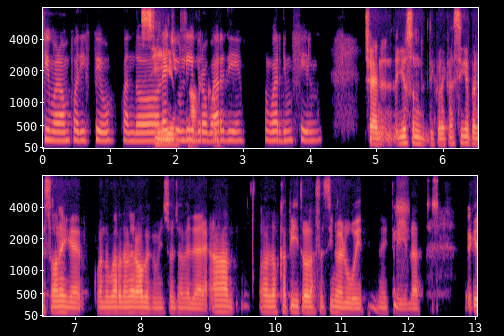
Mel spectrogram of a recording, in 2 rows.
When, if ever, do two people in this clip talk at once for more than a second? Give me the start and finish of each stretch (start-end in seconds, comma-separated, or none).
1.5-2.7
